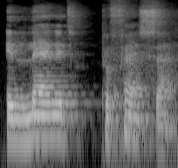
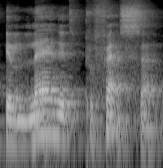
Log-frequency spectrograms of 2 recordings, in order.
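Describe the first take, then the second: Both takes have the same delivery.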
